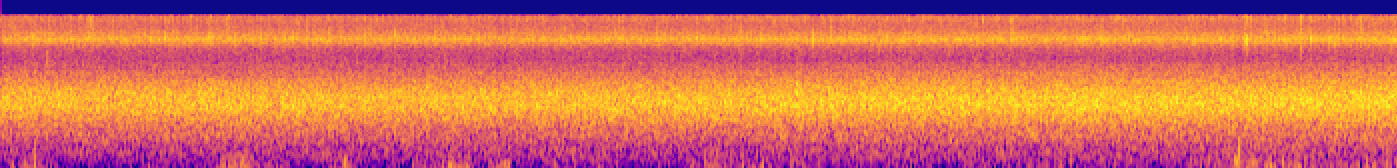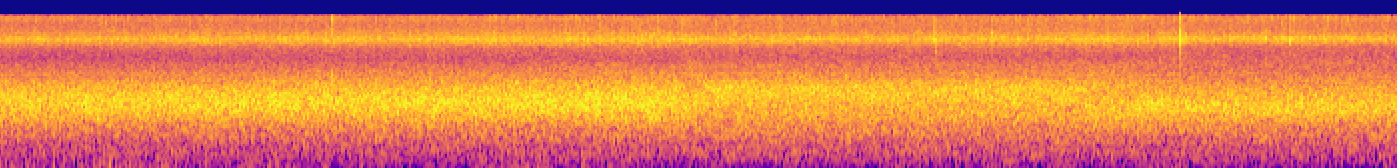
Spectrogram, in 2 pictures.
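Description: Heavy rain falling steadily on a wet road and lawn, a dense even hiss, with a few brief low rumbles in the first half.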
